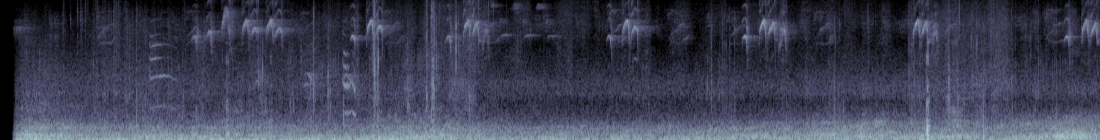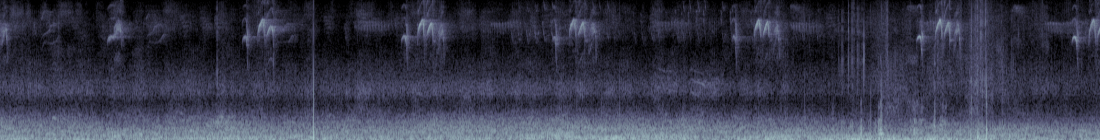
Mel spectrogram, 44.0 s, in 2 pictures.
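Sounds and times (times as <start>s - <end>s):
low outdoor rumble: 0.3s - 44.0s
songbird chirping: 1.9s - 11.4s.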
